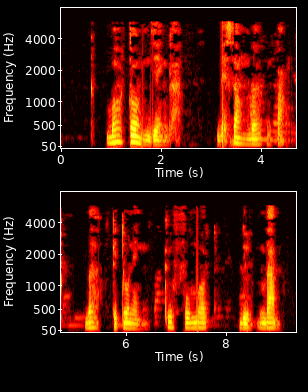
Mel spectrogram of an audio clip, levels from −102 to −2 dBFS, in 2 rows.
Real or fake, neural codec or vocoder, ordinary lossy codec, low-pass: real; none; MP3, 24 kbps; 7.2 kHz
